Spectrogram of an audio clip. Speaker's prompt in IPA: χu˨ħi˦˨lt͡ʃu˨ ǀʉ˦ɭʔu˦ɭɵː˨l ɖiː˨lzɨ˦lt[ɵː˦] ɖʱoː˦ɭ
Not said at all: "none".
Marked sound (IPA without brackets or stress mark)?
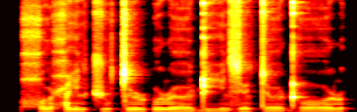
ɵː˨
